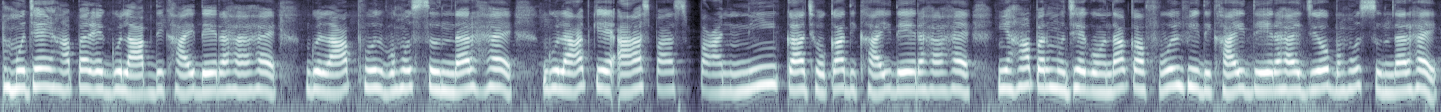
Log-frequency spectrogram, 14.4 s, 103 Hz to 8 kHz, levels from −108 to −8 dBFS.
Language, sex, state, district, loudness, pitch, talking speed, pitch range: Hindi, female, Chhattisgarh, Korba, -15 LUFS, 245 Hz, 160 wpm, 235-260 Hz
